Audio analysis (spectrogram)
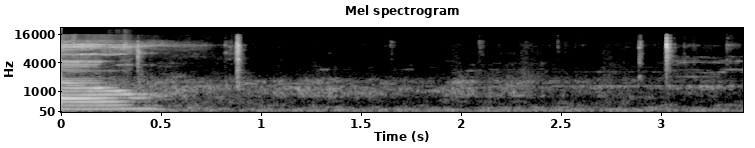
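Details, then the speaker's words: Honda EK with SOHC VTEC D15B engine: only a couple of faint clicks and no cranking when the circuit is tripped; the under-dash relay resets and the fuel pump primes, ground and voltage are good, so the starter is suspected stuck or locked up. "I can hear the relay resetting the voltage in under the dash I can hear the fuel pump priming going when I'm tripping the circuit so I think that starter's stucking locked up"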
